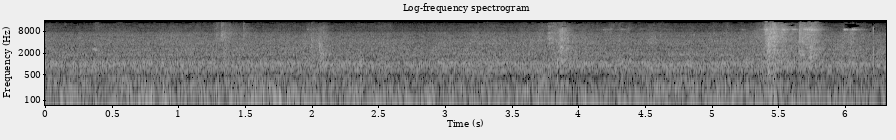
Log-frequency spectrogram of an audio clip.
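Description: GE PTAC wall air conditioner running steadily, with a few faint ticks over the even machine noise.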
